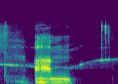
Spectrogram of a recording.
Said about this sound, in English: Probably you can already hear in the background the sirens coming for them. It's a little New York style interruption.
